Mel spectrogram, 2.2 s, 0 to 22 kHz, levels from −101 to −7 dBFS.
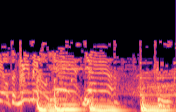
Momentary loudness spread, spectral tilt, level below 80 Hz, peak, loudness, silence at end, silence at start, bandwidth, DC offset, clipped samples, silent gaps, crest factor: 5 LU; -5.5 dB/octave; -14 dBFS; -2 dBFS; -15 LUFS; 0 s; 0 s; 5.8 kHz; under 0.1%; under 0.1%; none; 10 dB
